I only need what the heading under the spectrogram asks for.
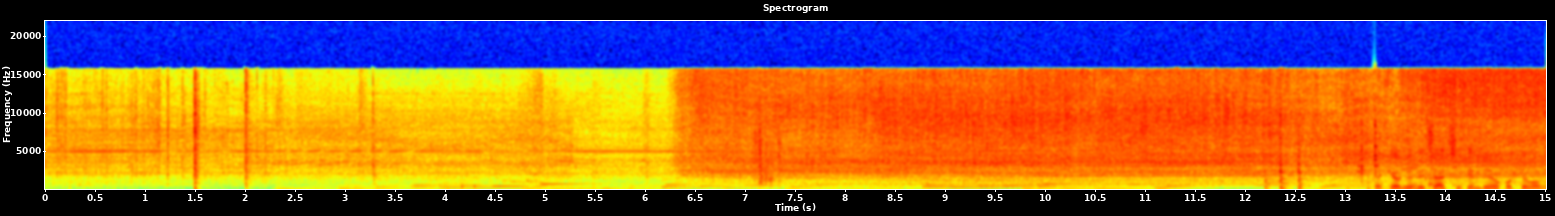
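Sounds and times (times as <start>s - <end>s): skewers sizzling in a pan: 0.0s - 15.0s
background music with held notes: 2.3s - 15.0s
spatula knocking on pan: 12.2s - 12.7s.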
